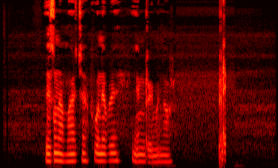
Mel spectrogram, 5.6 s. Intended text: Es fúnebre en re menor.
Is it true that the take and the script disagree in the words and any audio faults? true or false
true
